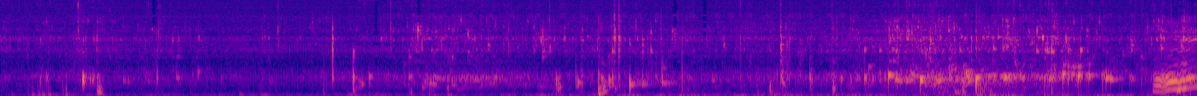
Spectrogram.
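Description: Water gurgling and washing around an underwater action camera as it moves, with scattered sharp knocks. In the second half, wavering muffled tones come through the water.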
